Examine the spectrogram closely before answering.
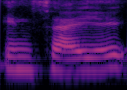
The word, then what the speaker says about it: Innsæi: of course a co-director and script writer of ins do I say it right yeah ins yes in the SE within and it's available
